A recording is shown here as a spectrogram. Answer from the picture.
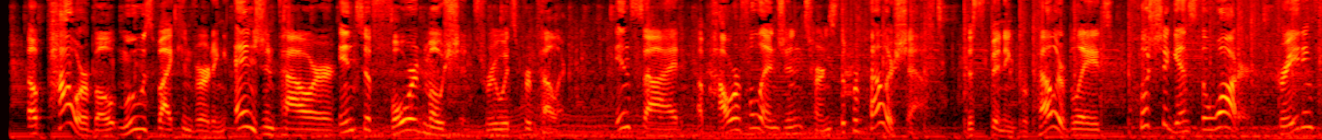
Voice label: Narration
